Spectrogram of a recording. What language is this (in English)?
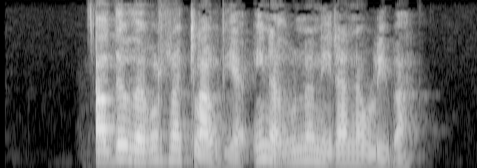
Catalan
